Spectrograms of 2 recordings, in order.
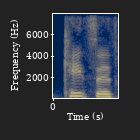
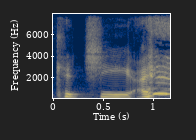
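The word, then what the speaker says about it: Cait Sith: I mean, even when like Kate Sith, which I I guess that's actually pronounced Kitschi.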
